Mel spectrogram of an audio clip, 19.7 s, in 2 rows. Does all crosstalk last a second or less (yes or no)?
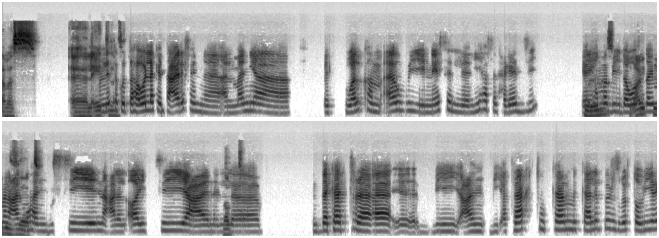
no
